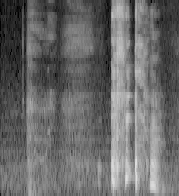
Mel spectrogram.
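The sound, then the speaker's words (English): A loud burst of coughing, three or four harsh coughs in quick succession after a short quieter stretch of breathing and throat noise. “I've always got a cough when I go on stream.”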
